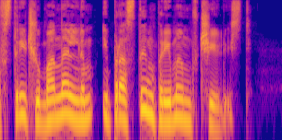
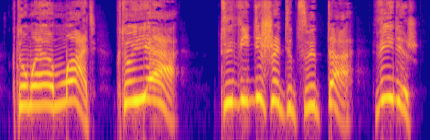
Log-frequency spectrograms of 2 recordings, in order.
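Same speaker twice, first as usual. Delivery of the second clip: furious; 8 semitones higher, 3 dB louder than usual. Acted. Vincent threatening in rage.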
